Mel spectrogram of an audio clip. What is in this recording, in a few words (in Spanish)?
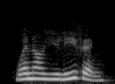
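Voice Acting, es, female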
